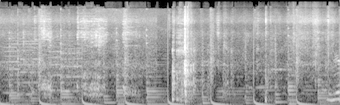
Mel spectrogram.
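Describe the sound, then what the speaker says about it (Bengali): Cooked greens scraped and tipped from a pan into a metal serving bowl, a run of rhythmic metallic clinks and scrapes from a spatula, close and fairly loud. "শাকটা আমি জামবাটির মধ্যে ঢেলে নিচ্ছি"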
